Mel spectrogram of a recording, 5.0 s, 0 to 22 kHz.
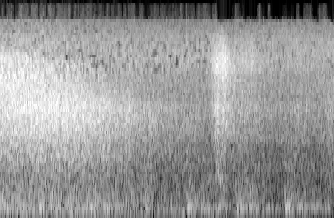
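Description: Thunderstorm at sea in Pillars of Eternity 2: Deadfire: steady heavy rain hiss with low rolling thunder rumbles throughout and a sharper crack near the middle, loud and continuous with no voices.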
